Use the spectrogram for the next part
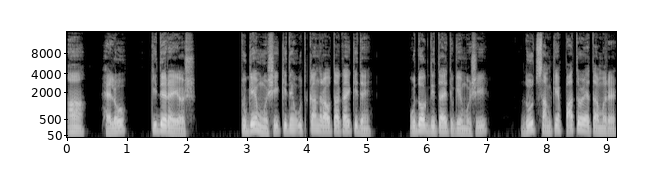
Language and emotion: Goan Konkani, neutral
